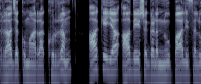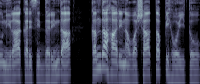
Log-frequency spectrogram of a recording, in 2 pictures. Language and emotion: Kannada, neutral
